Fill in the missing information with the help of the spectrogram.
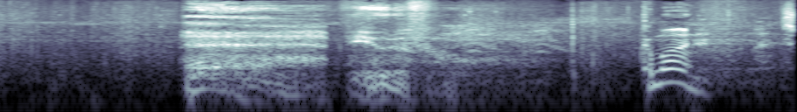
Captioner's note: sighs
